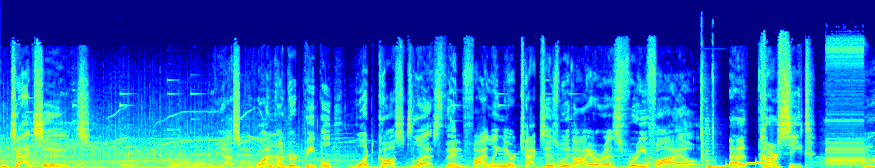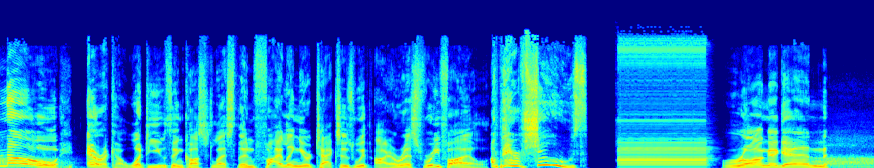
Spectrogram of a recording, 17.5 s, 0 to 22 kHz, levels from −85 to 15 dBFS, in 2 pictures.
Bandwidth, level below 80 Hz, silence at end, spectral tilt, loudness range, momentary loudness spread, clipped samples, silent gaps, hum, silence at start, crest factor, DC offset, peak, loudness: 19 kHz; -38 dBFS; 0 s; -3.5 dB/octave; 2 LU; 8 LU; under 0.1%; none; none; 0 s; 16 dB; under 0.1%; -2 dBFS; -17 LUFS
